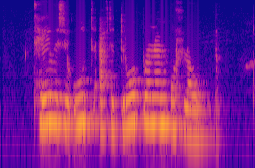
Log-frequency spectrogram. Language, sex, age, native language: Icelandic, female, 12, Icelandic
